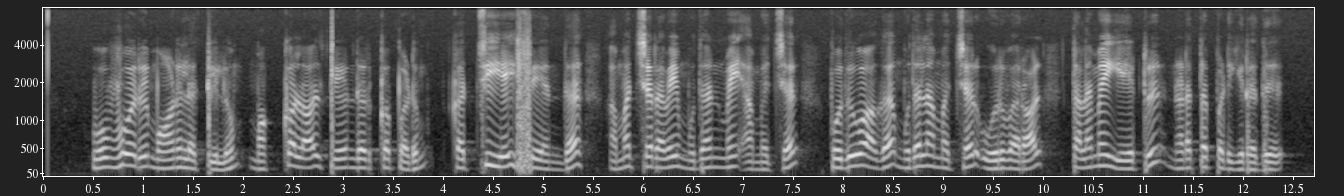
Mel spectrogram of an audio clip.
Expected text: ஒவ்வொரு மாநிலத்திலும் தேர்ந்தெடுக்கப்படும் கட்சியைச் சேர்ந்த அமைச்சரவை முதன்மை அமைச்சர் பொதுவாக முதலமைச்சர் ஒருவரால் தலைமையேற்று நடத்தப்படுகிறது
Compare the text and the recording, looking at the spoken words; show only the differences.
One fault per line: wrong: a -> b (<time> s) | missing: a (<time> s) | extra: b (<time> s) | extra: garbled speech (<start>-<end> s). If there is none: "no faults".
extra: மக்களால் (2.1 s)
